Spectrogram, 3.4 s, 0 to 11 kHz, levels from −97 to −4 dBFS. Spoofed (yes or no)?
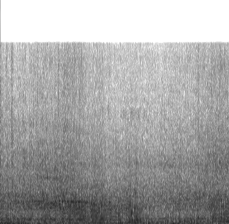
yes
